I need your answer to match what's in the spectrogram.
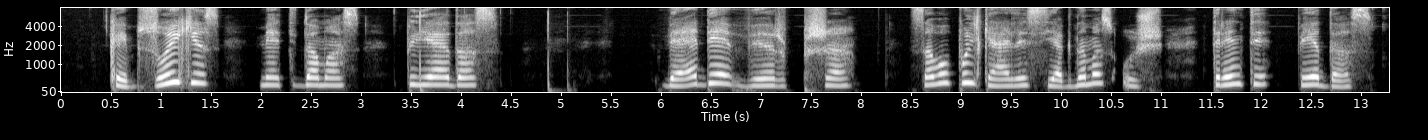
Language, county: Lithuanian, Vilnius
